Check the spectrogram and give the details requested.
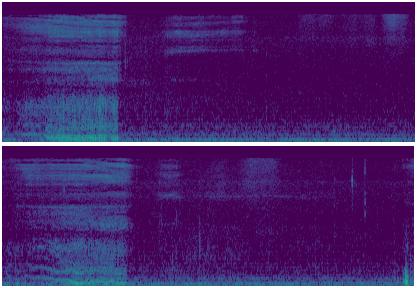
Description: Boss the pit bull taking a nap and snoring really loud with his head on the pillow.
